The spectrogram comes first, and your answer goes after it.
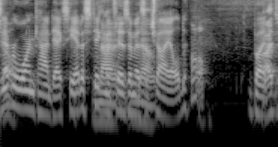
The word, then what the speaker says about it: astigmatism: part of the word it's not uh stigmatism it's astigmatism like that's one word it's like saying area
